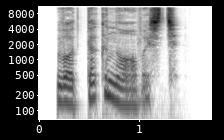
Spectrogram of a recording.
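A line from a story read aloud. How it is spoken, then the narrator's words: Almost purring. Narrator (Russian): почти промурлыкала она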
